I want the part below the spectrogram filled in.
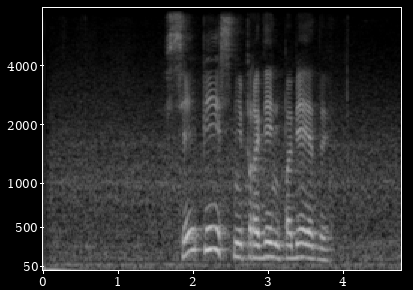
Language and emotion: Russian, positive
